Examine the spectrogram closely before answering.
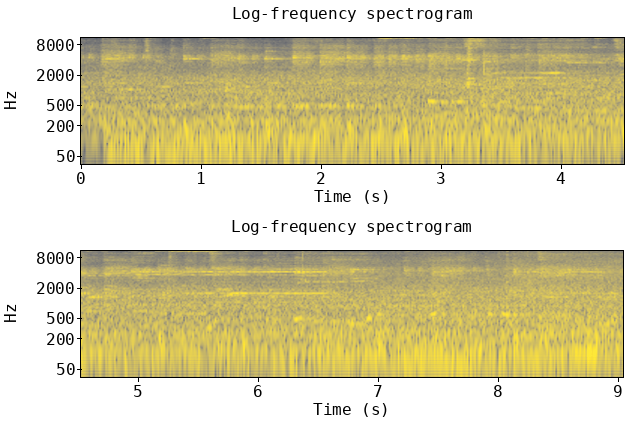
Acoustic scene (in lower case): street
